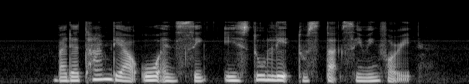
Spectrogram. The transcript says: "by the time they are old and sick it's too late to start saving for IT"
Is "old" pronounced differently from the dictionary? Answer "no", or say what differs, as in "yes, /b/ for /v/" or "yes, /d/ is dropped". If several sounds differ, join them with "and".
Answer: yes, /d/ is dropped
